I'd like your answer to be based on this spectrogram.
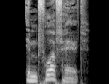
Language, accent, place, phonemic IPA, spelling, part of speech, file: German, Germany, Berlin, /ɪm ˈfoːr.fɛlt/, im Vorfeld, adverb / preposition, De-im Vorfeld.ogg
- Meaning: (adverb) before, prior, in advance, in the run-up; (preposition) before, prior to, leading up to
